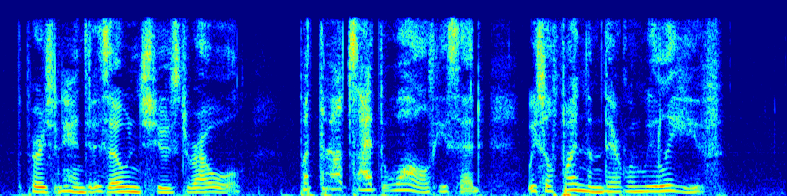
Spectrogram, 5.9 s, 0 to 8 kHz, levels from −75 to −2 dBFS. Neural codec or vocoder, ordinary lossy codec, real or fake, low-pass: none; MP3, 64 kbps; real; 7.2 kHz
